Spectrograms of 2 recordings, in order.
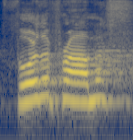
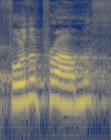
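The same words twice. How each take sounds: First: A bit louder, firmer on promise; stronger recital. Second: Said in the usual way. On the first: Shown as a demonstration. Pastor urging the church to say it louder, firm. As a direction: say it with more conviction this time. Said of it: "That's better". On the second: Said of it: "Let's try again".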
